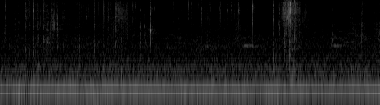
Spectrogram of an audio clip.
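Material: Soap.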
